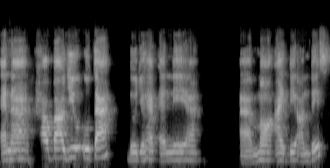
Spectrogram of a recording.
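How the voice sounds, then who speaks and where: A man with a Vietnamese accent talks at a moderate pace. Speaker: meditation teacher and education businessman. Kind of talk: casual panel discussion. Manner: halting, hesitant phrasing.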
